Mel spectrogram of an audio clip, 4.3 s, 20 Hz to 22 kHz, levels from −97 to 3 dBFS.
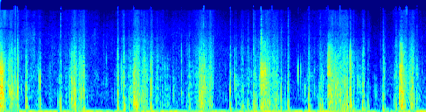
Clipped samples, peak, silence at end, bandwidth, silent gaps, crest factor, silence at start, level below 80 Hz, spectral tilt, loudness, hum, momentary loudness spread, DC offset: under 0.1%; -6 dBFS; 0 s; 18 kHz; none; 28 dB; 0 s; -46 dBFS; -4.5 dB/octave; -36 LUFS; none; 12 LU; under 0.1%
